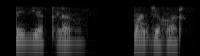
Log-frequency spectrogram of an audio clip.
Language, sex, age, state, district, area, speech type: Santali, female, 18-30, West Bengal, Jhargram, rural, conversation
